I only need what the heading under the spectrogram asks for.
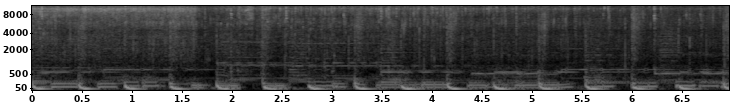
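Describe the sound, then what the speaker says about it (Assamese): Chopped onions sizzle and crackle steadily in hot oil after bay leaves, browning for a mutton curry, with periodic stirring scrapes pulsing through the dense, close frying hiss. "পিঁয়াজখিনি ৰঙচুৱা হোৱালৈকে মই ভালদৰে ভাজি ল'ম।"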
